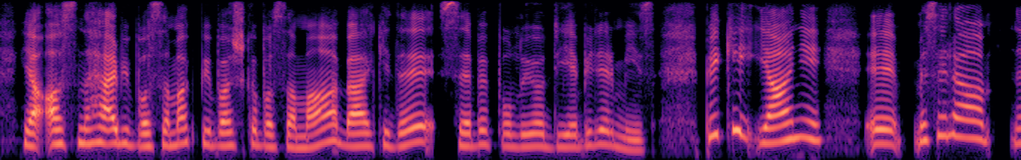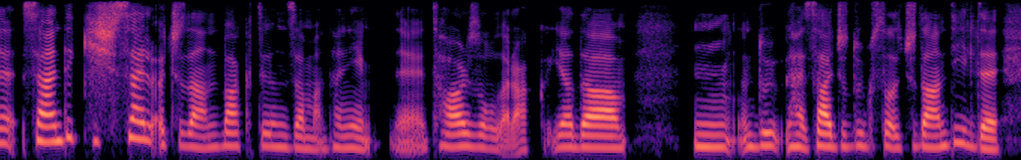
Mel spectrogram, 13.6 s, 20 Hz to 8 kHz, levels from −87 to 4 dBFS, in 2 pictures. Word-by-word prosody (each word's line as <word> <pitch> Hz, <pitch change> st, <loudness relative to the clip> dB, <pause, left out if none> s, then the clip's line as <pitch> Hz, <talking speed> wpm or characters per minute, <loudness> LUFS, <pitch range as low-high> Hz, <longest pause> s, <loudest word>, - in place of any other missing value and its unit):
Ya, 200 Hz, -2 st, +7 dB
aslında 230 Hz, +1 st, +4 dB
her 235 Hz, -1 st, +7 dB
bir 230 Hz, -3 st, -5 dB
basamak, 210 Hz, +5 st, 0 dB
bir 215 Hz, -2 st, -4 dB
başka 205 Hz, +2 st, 0 dB
basamağa 190 Hz, +7 st, +2 dB
belki 195 Hz, +1 st, +3 dB
de 240 Hz, +7 st, +2 dB
sebep 210 Hz, 0 st, -2 dB
oluyor, 190 Hz, 0 st, -3 dB
diyebilir 185 Hz, +4 st, -3 dB
miyiz? 145 Hz, -5 st, -5 dB, 0.3 s
Peki, 370 Hz, +6 st, +3 dB
yani, 275 Hz, +5 st, +5 dB, 0.3 s
eee, 230 Hz, -1 st, +3 dB
mesela, 320 Hz, +2 st, +1 dB, 0.2 s
eee, 235 Hz, -1 st, -5 dB
sen 265 Hz, -1 st, +3 dB
de 325 Hz, -, -4 dB
kişisel 300 Hz, +1 st, 0 dB
açıdan 190 Hz, -3 st, -5 dB
baktığın 195 Hz, -2 st, -5 dB
zaman. 170 Hz, -2 st, -6 dB
Hani, 175 Hz, -4 st, -7 dB, 0.2 s
eee, -, -, -10 dB
tarz 190 Hz, -1 st, -2 dB
olarak 160 Hz, -3 st, -7 dB
ya 185 Hz, 0 st, -3 dB
da, 175 Hz, -2 st, +4 dB, 0.5 s
ımm, 185 Hz, 0 st, -5 dB
du 200 Hz, -1 st, -3 dB
he 190 Hz, -1 st, -3 dB
sadece 190 Hz, +2 st, +2 dB
duygusal 195 Hz, -1 st, -6 dB
açıdan 180 Hz, +1 st, -2 dB
değil 230 Hz, -5 st, -7 dB
de 155 Hz, -4 st, +1 dB
200 Hz, 170 wpm, -22 LUFS, 185-235 Hz, 0.5 s, Ya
